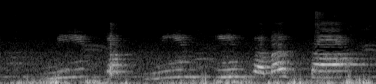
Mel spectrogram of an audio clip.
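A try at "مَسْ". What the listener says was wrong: No, sin. This is a jazm. This is a sukun. Meme, sin, zabar mas.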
